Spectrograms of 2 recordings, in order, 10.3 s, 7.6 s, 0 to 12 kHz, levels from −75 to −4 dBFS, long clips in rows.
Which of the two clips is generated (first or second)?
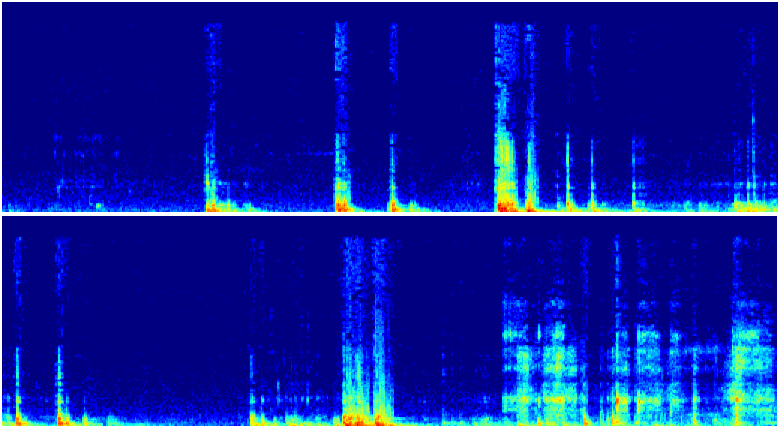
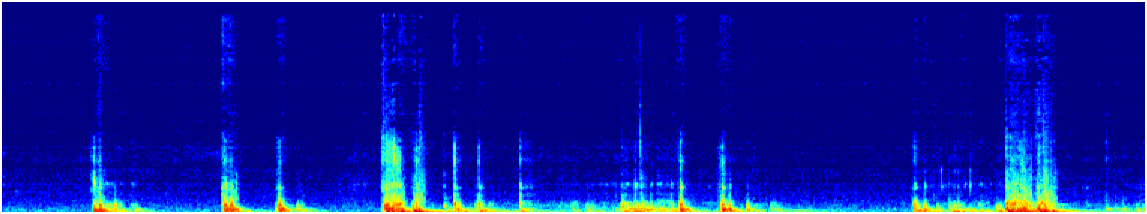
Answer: second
